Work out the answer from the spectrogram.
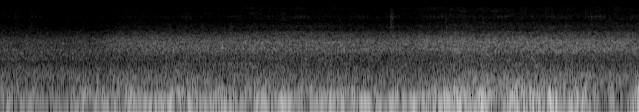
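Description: GO Transit diesel-hauled commuter train approaching: a low steady rumble with a rushing noise above it, growing slowly louder.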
